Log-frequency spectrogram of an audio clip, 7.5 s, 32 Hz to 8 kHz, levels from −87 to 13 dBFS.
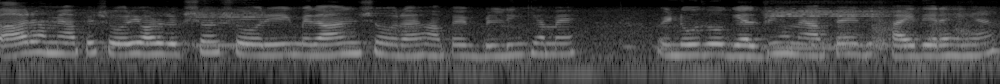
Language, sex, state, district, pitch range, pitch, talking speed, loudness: Hindi, female, Jharkhand, Jamtara, 210-230 Hz, 220 Hz, 225 wpm, -34 LUFS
